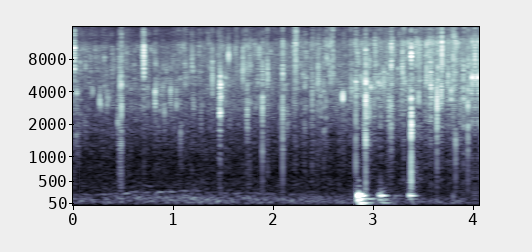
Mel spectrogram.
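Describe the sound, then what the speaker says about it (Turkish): Raw meat sizzles and fries over a fire in the survival video game The Long Dark, a steady crackling hiss with light popping and one louder thump near the end. "Hemen şu çiğ etleri pişirelim."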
